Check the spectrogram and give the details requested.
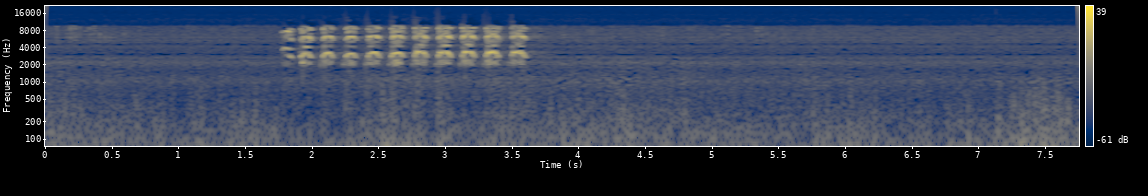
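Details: Perched female osprey at a Loch Arkaig nest camera, 5 August 2022, alarm calling at an intruder osprey: one rapid burst of around ten sharp, high chirps lasting under two seconds, set in steady low rumbling noise.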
